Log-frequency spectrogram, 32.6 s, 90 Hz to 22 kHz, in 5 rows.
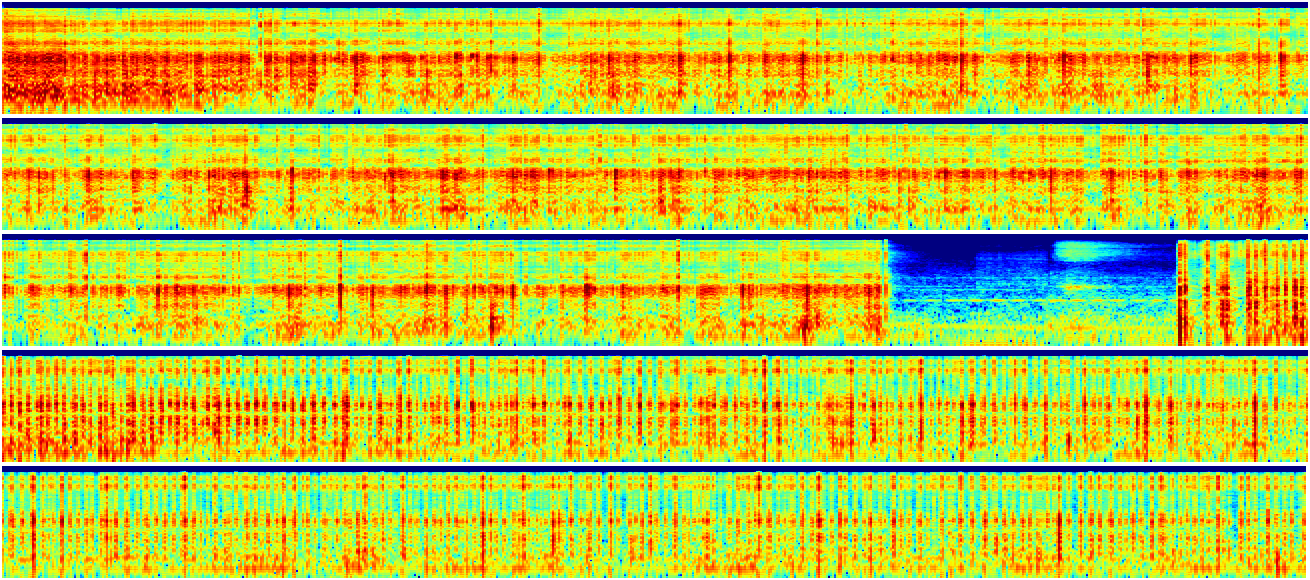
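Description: MIG welder running short-circuit beads with a steady crackle: the first bead on DCEP (electrode positive), at 375 in/min wire feed and 21 volts. The arc stops about 17 seconds in, and a second bead, on DCEN (electrode negative), starts a second and a half later.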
